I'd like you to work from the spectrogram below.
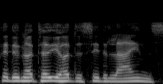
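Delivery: put-on Austrian-accented voice. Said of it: "And I attempted an Arnie".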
